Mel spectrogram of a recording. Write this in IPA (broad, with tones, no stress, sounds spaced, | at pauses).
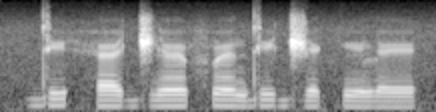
d i˧ h ɛ˧ d͡ʒ ɛ̃˦ f ɛ̃˧ d i˦ d͡ʒ e˦˨ k ĩ˧ l e˧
